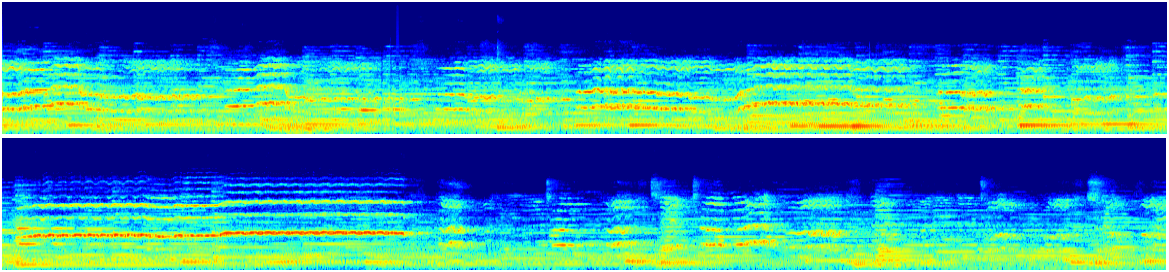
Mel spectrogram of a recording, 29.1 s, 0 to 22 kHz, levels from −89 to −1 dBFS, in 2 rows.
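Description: Short concealed packet loss at 4.73 to 4.77 s: about 20 ms of audio never arrived in time, and the receiver bridged the gap by extending the preceding sound, rebuilt from its pitch or as shaped noise, for roughly 14 ms before crossfading into the real signal. It comes through as a brief smear or wobble, and a very short sound in that span can drop out.

Short stall from a late packet at 4.85 to 4.89 s: a packet missed its playout moment and the jitter buffer ran dry, so the receiver held the last sound for about 18 ms until the packet turned up, then resumed exactly where it left off. Nothing is lost, but the playback delay grows by those 18 ms, and the held moment has a faint buzz or dip.

Short concealed packet loss at 4.93 to 4.98 s: a longer hole of about 40 ms was filled with roughly 37 ms of synthesised continuation. It comes through as a brief smear or wobble. Together the three events make a stutter within about a quarter of a second.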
